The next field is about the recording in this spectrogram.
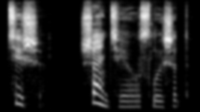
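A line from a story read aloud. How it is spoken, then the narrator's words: Calm. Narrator (Russian): сказала спокойно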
